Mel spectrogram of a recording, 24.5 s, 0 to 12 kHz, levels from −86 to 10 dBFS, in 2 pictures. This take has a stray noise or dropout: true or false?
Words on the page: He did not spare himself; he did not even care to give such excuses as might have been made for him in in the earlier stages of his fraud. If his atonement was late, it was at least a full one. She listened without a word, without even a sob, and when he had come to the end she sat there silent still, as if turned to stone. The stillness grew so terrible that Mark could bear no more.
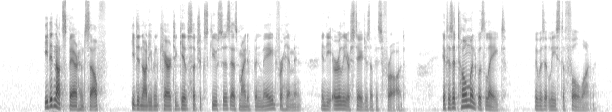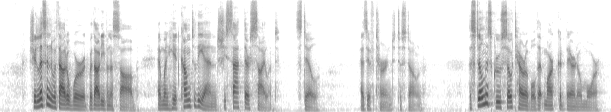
false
